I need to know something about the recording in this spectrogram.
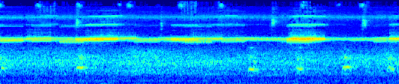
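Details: Crickets in a calm nature ambience, a steady high-pitched ringing trill that swells louder in bursts about a second long, with faint lower clicks scattered underneath.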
